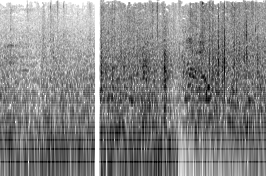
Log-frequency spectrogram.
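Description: Outdoor street noise dominated by a low, uneven rumble of wind on the microphone, with faint voices in the background. The sound cuts out for an instant about a second and a half in.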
